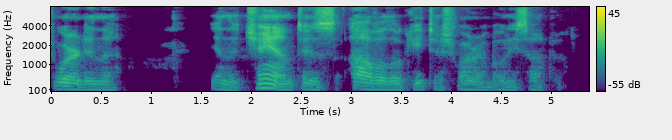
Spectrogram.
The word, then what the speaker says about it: Avalokiteshvara: in the chant is Avalokiteshvara Bodhisattva. So the first syllable is ah. So when we chant, it's ah, vola, ki, to, each.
